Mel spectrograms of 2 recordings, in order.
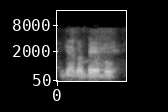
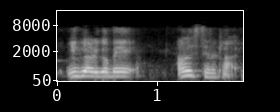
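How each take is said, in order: First: Said in the usual way. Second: Put-on pitched up high for the kid; sing-song it up high, coaxing; high bedtime voice. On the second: To her child at ten o'clock, a high coaxing voice.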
